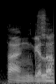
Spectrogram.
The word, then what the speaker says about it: Tangela: Tanghela o Tangela, perché non lo so. Eh, Tangela, onestamente. Tangela. Va bene. E se lo leggessi in italiano? In realtà, Tangela. Va bene . Quindi è tipo "Angela", giusto?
